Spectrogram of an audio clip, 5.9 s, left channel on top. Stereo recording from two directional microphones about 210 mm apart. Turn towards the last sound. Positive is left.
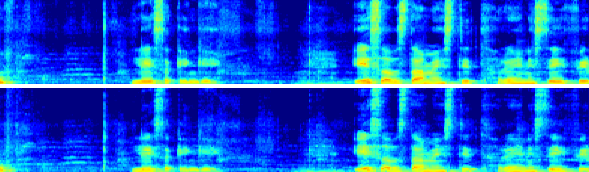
turn(degrees=50)  # may be behind; listen again after turning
